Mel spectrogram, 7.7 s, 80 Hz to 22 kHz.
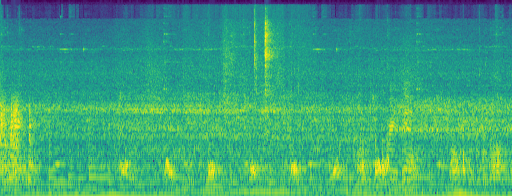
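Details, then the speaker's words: Woman during foot and ankle surgery after walking on a broken leg for 10 years; handheld Doppler with gel over leg arteries feeding a skin graft: rhythmic whooshing pulse confirming arterial blood flow. "So I'm using a handheld Doppler. Basically what that is, it's a sound machine that detects pulses."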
